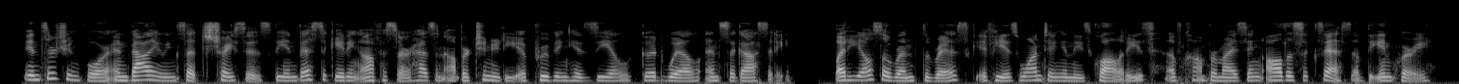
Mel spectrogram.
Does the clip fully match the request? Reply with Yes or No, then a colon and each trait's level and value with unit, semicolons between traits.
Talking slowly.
No: average, 175 wpm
